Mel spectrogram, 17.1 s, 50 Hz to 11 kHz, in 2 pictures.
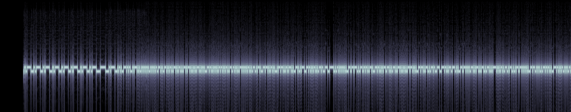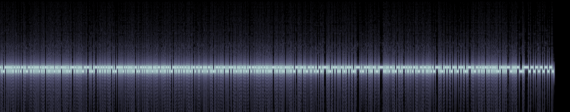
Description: NAVTEX (SITOR-B), 100 baud, 170 Hz shift, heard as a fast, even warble, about 1370 Hz centre. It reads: 60811 40407 61653 93920 71461 97982 67507 98008 86340 50286 07034 85763 35444 96755 12658 86195 16305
